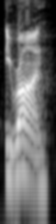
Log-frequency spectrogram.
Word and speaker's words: Iran: of the ten sailors first of all Iran Iran sorry I know I actually learn how to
